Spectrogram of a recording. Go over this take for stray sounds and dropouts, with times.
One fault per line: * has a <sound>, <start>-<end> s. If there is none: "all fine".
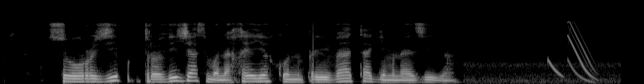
* has a chirp, 5.5-6.0 s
